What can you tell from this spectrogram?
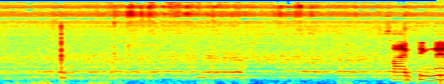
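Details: Agitated honey bees buzzing while their two hives are inspected. The continuous low drone rises and falls slightly, and a brief human voice cuts in near the end.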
